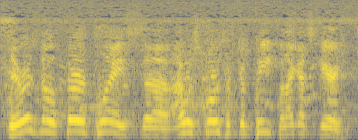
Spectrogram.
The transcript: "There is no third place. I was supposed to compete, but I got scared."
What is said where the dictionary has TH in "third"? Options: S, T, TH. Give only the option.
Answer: TH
